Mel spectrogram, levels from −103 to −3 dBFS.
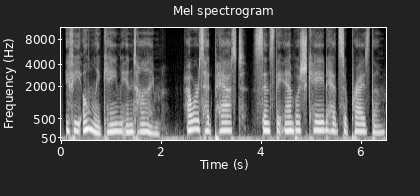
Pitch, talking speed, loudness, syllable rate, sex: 185 Hz, 140 wpm, -17 LUFS, 4.1 syllables/s, female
